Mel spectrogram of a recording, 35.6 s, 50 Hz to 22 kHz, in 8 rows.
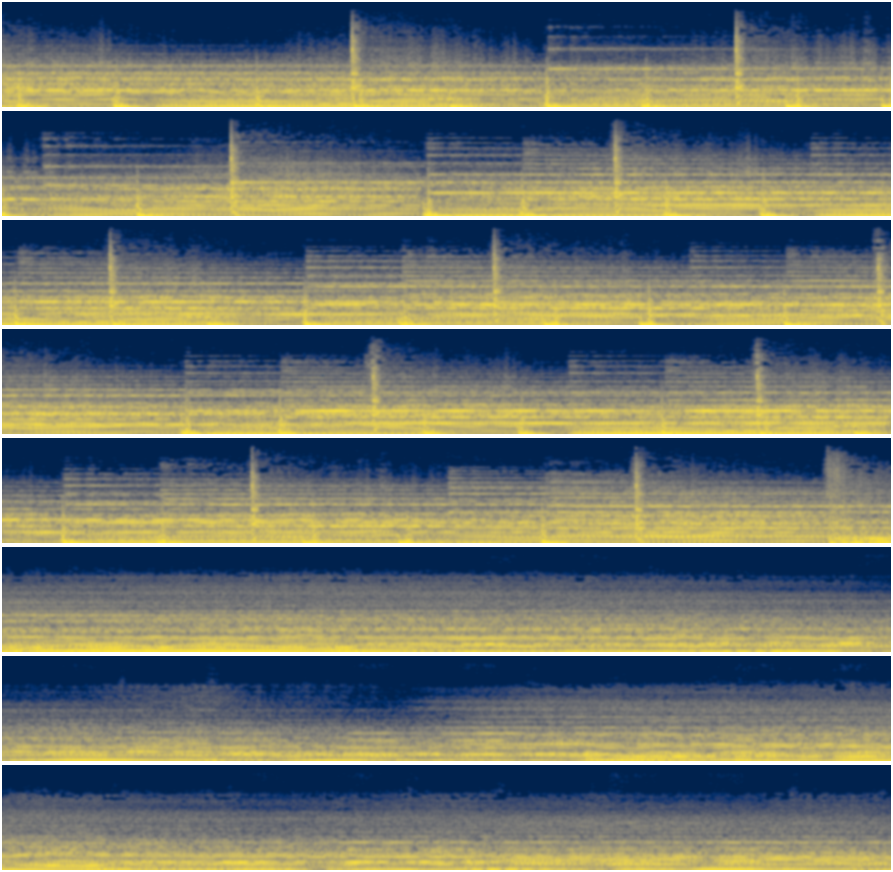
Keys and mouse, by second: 1.0 click, 1.8 click, 7.9 click, 8.6 click, 13.6 click, 19.3-23.8 drag, 26.5 click, 27.8 click, 29.8 click, 35.0-35.5 drag.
